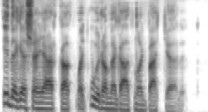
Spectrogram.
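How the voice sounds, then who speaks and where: A man reading an audiobook novel in calm, measured narration. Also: on the low side. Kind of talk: scripted narration.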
